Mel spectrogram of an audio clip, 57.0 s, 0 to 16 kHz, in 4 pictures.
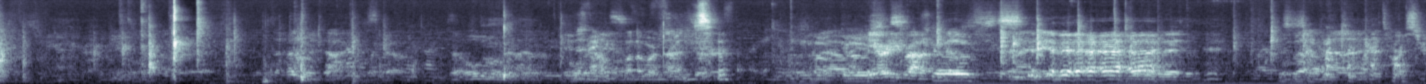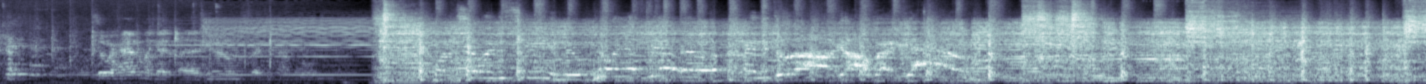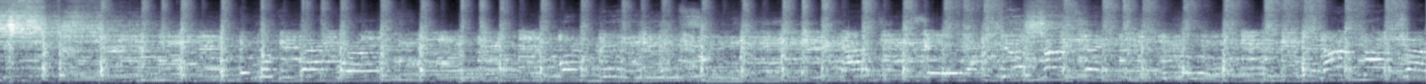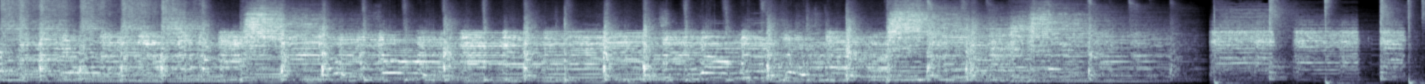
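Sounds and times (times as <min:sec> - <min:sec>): drum kit: 0:08.0 - 0:57.0
electric guitar: 0:14.5 - 0:57.0
person singing: 0:18.0 - 0:25.4, 0:28.9 - 0:48.2, 0:48.8 - 0:54.1.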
